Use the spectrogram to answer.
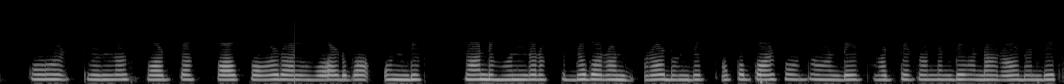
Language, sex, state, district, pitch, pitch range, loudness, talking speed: Telugu, female, Andhra Pradesh, Anantapur, 220 Hz, 215-225 Hz, -30 LUFS, 105 wpm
